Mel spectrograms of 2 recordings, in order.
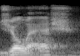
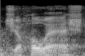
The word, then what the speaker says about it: Joash: at the rule of King Joash, or Jehoash, depending on the Hebrew pronunciation, who ruled Judah from about 835 BC until 796 BC.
